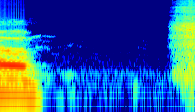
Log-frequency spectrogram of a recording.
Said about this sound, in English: Excuse me, I got to yawn for a minute.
